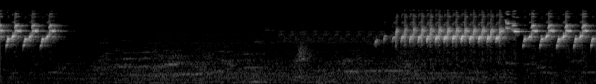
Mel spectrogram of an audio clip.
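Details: Trnan (European goldfinch) song from Šuto Orizari: a short burst of high tinkling twitter, a long quiet pause with faint murmuring, then a dense, liquid stream of rapid chirping notes.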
